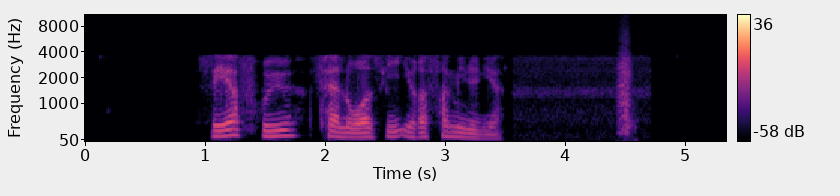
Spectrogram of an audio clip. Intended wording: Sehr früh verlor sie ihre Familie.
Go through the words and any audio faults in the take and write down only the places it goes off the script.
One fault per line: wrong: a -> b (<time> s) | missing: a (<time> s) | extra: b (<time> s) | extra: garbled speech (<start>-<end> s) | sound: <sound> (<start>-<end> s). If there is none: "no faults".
sound: squeak (4.4-4.6 s)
